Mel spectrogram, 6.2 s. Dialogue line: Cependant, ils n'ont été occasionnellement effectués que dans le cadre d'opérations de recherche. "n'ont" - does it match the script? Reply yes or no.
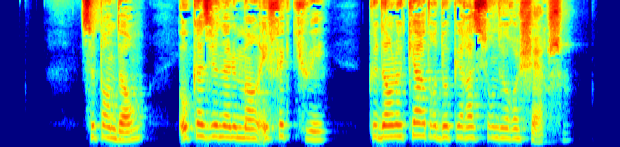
no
